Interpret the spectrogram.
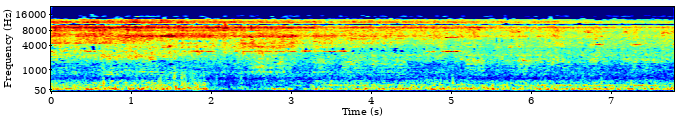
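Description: Union Pacific manifest freight train's cars rolling past: a steady low rumble of steel wheels on rail, briefly quieter about two seconds in.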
